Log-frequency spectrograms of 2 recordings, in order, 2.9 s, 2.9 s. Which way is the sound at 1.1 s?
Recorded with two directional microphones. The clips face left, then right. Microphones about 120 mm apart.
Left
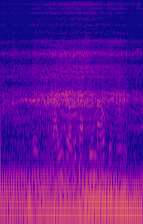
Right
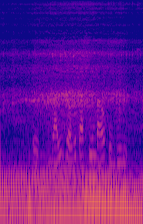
5° right (ahead or behind).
